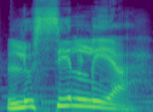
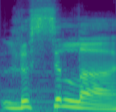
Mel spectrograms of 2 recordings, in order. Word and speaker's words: Lucilla: Sorry, I keep having to consciously say Lucilla, because in my language, double L, usually we pronounce it as Lucilia. You know, Spanish, Lucilia. But they say Lucilla here.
